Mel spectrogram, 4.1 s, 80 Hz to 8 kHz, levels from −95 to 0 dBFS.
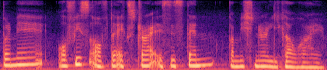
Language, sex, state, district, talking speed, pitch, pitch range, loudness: Hindi, female, Arunachal Pradesh, Papum Pare, 145 wpm, 200 Hz, 190-225 Hz, -17 LUFS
